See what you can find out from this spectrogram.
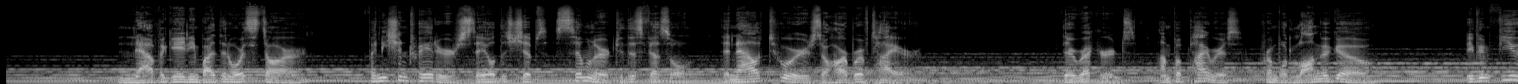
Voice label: narration documentary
